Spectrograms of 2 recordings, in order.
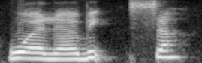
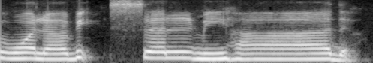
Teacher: بی پڑھتے پڑھتے سانس اور آواز کو روک دیں گے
